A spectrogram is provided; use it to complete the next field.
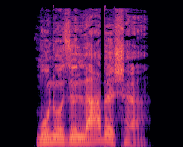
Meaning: inflection of monosyllabisch: 1. strong/mixed nominative masculine singular 2. strong genitive/dative feminine singular 3. strong genitive plural
- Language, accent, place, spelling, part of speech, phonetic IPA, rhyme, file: German, Germany, Berlin, monosyllabischer, adjective, [monozʏˈlaːbɪʃɐ], -aːbɪʃɐ, De-monosyllabischer.ogg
